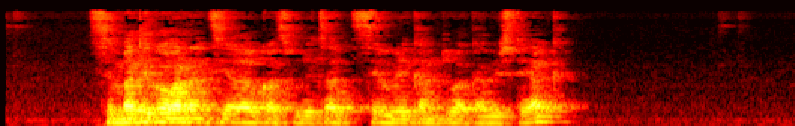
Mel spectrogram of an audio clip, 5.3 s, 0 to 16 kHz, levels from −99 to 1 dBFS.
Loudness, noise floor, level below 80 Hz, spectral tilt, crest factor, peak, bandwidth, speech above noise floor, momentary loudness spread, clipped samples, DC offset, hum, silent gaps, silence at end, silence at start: -20 LUFS; -70 dBFS; -52 dBFS; -6.5 dB/octave; 20 dB; -2 dBFS; 11.5 kHz; 50 dB; 13 LU; under 0.1%; under 0.1%; none; none; 1.55 s; 0.6 s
